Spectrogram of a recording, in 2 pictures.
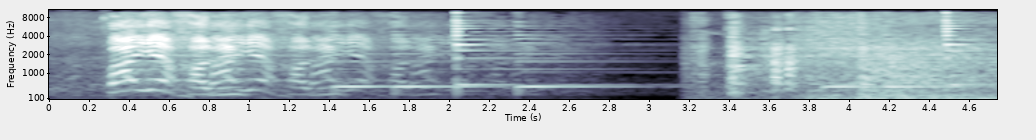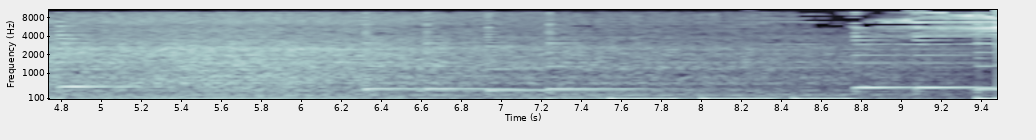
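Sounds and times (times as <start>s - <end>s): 
speech: 0.4s - 2.1s
white minibus engine rumbling and revving as it pulls away: 3.2s - 9.4s.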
